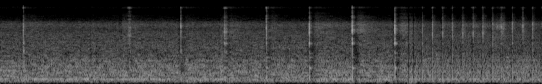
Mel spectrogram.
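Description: Sharp metallic taps, about two a second, closing in a quick run of taps near the end, over a steady low hum.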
